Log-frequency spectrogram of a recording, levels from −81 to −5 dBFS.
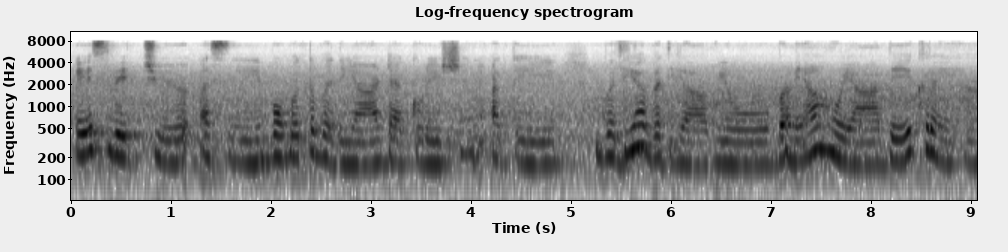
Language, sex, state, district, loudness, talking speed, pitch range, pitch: Punjabi, female, Punjab, Kapurthala, -19 LUFS, 100 wpm, 165-205 Hz, 180 Hz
